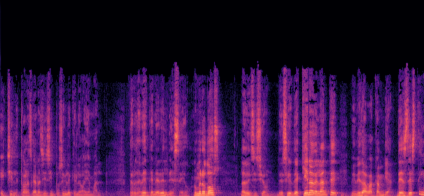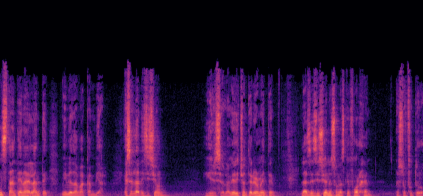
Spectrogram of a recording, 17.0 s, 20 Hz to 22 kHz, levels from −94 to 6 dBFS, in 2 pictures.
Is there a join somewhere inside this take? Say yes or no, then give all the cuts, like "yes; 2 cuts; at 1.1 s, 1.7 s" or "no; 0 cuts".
no; 0 cuts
